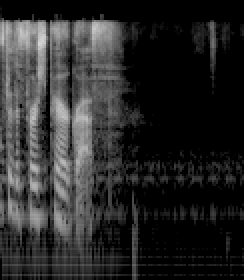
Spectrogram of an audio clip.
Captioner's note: speaking French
